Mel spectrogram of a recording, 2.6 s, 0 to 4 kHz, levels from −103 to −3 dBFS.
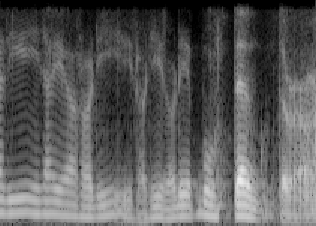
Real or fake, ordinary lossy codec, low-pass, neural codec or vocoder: fake; Opus, 64 kbps; 3.6 kHz; codec, 16 kHz, 2 kbps, X-Codec, WavLM features, trained on Multilingual LibriSpeech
